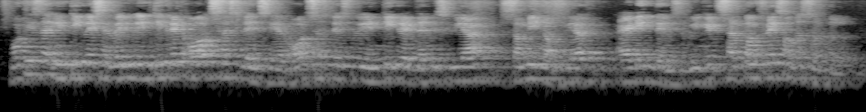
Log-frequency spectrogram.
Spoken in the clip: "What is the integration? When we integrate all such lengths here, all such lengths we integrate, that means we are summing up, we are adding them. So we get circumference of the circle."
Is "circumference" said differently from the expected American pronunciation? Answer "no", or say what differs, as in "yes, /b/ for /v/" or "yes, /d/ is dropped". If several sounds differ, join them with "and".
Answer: yes, /n/ is dropped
